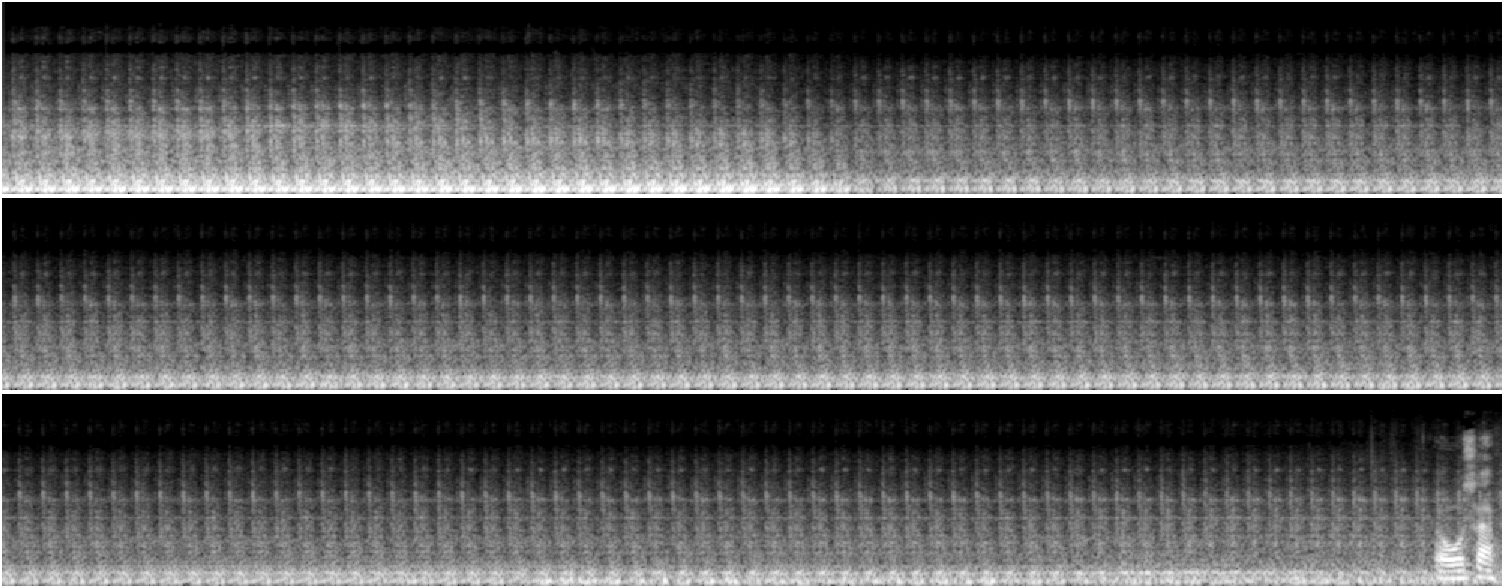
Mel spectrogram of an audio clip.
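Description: A narrowboat's inboard engine is running steadily with an even, regular beat while under way. It is louder at first, then drops to a quieter steady run about six seconds in.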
